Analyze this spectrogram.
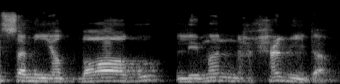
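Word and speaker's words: سَمِعَ اللهُ لِمَنْ حَمِدَه: کو وہ کیا ہے سمیع اللہ لمن حمیدہ۔ اس کو بعض لوگ سمیع اللہ لمن حمیدہ، لمن حمیدہ یہ غلط تلفظ ہے، سمیع اللہ لمن حمیدہ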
